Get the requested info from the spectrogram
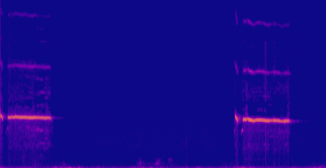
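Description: Broad-winged Hawk giving two thin, high, drawn-out whistles, each about a second long with a slight downward slur, separated by a quiet pause.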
